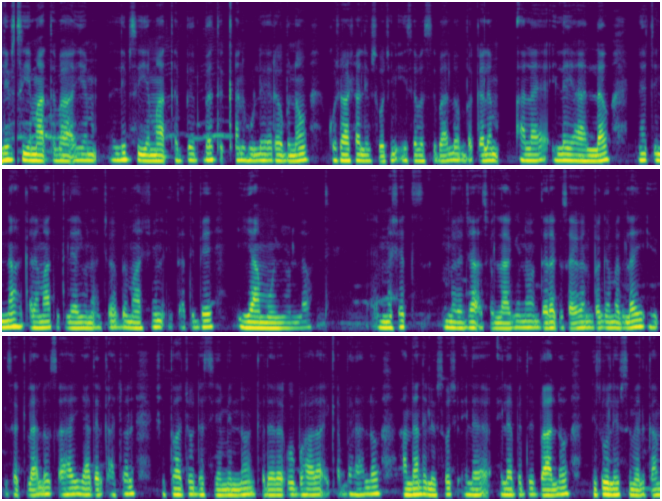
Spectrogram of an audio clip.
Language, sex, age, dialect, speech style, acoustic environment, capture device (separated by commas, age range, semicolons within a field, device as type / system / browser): Amharic, male, 25-34, Ethiopia - Addis Ababa, happy, people talking; traffic; music, mobile / Linux / Chrome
